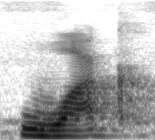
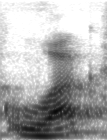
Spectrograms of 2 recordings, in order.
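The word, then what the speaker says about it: walk: কে দেখতে পাচ্ছেন এখানে এল কে এর উচ্চারণ করবেন কয়ের মতো তবে এল অনুচ্চারিত থাকবে তো সেই সুবাদে এই নিয়ম অনুসারে আমরা এই ওয়ার্ডগুলি সঠিক উচ্চারণ করতে পারি চক ওয়াক চক ওয়াক চক ওয়াক চতুর্থ ক্ষেত্রে যে নিয়মটি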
